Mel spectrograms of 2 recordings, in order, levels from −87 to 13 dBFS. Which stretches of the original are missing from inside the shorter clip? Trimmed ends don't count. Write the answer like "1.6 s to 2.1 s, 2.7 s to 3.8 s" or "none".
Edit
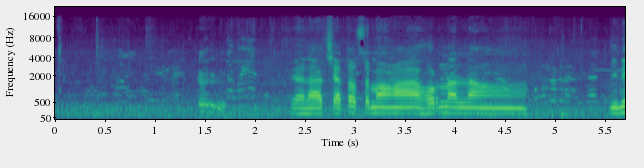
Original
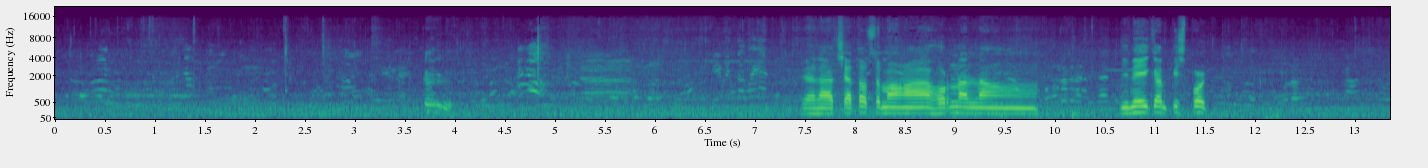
4.0 s to 6.9 s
